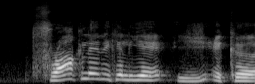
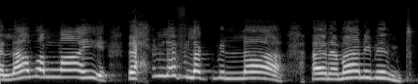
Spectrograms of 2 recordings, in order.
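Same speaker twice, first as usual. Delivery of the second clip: high, drawn-out oath of denial; Yemeni shopkeeper protesting; 8 semitones higher, slower than usual. Retold or imitated. Yemeni shopkeeper swearing to a customer he is no girl, mock protest. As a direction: imitate an indignant shopkeeper, pitched well up. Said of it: "یہ جو یمنی دکاندار تھا وہ کہنے لگا".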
